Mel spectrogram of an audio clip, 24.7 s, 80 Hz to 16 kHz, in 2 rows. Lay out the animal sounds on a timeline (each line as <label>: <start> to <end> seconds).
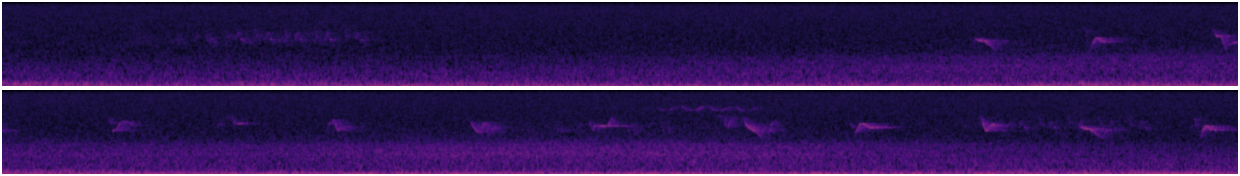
Ovenbird (Seiurus aurocapilla): 1.7 to 3.9 seconds
Blue-headed Vireo (Vireo solitarius): 9.6 to 24.7 seconds
Black-and-white Warbler (Mniotilta varia): 18.7 to 20.0 seconds
Ovenbird (Seiurus aurocapilla): 22.4 to 23.9 seconds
